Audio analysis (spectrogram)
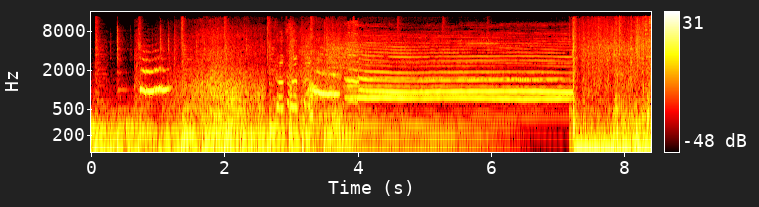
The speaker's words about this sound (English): Took the shortcut, huh? Have a car wreck?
